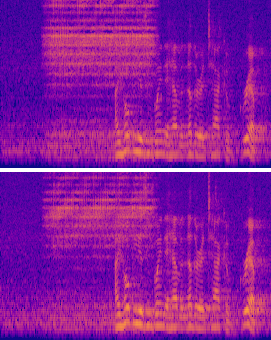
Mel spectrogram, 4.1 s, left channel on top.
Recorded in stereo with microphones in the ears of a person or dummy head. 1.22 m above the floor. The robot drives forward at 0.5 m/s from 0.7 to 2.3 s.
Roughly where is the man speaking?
Centre.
